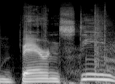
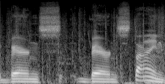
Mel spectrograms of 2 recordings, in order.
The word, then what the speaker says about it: Berenstain: I would say Berenstain Bears. I'd pronounce it that way because my last name actually has an E-I and it's pronounced with an I sound.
